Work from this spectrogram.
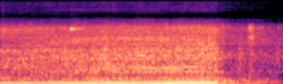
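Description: A tractor's engine hums steadily close by as it pushes soil to widen a road, a low, even drone, then drops away near the end, leaving quieter background noise.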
